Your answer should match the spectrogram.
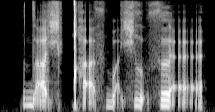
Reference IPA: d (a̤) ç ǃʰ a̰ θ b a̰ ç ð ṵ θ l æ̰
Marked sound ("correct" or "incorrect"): incorrect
